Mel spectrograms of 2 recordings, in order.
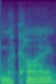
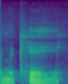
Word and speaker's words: McKay: the name of claude mckay or makai depending on who you i think the scots say mckay and jamaicans tend to say makai and they were quite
